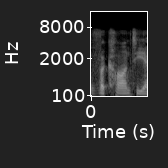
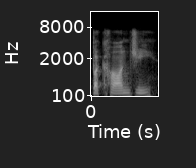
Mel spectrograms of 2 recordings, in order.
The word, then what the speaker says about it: Vacanti: Uh, in fact, I've never heard it actually pronounced Vacanti. I've heard it called Bakanji, Vacanchi, or something like that.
